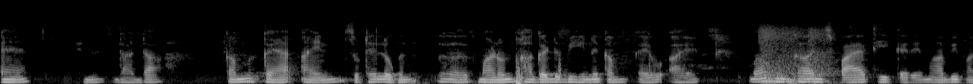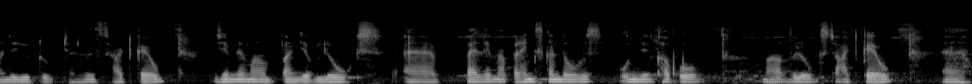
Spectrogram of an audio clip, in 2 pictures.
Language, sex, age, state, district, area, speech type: Sindhi, male, 18-30, Delhi, South Delhi, urban, spontaneous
